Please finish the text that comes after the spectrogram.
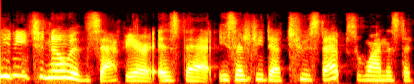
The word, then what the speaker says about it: Zapier: to you don't you love the zapier is rhymes with happier I like that Oh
